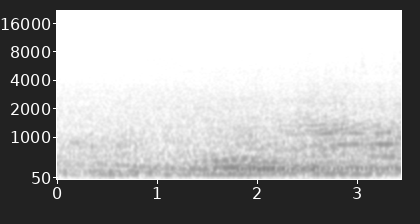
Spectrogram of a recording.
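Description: GT4 race cars at the Paul Ricard circuit cross the finish line, a steady loud engine roar with shifting harmonic tones that swell slightly as they pass, with no talk over it.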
